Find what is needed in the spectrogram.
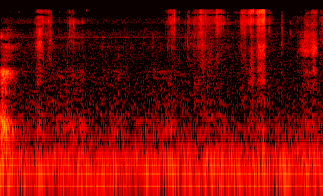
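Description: Near silence, with a few faint soft rustles from a gloved finger smearing white lithium grease along the printer's Z-axis lead screw.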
